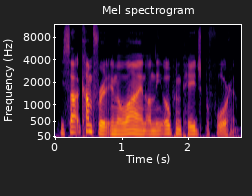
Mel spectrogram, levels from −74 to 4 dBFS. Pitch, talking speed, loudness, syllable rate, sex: 120 Hz, 260 wpm, -19 LUFS, 6.0 syllables/s, male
